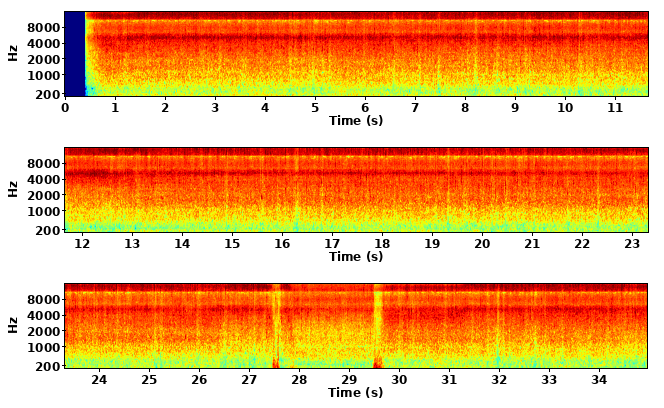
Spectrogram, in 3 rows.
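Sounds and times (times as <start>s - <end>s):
steady rain falling: 0.5s - 34.9s
low thump: 29.5s - 29.7s.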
